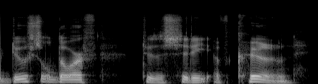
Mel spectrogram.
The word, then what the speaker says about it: Köln: to the city of Köln, which is also Cologne, but the German pronunciation is Köln.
